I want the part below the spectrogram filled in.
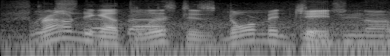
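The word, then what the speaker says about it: Norman Jayden: Rounding out the list is Norman Jaden, or as he pronounces his own name, Naman Jaden, as in nom.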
